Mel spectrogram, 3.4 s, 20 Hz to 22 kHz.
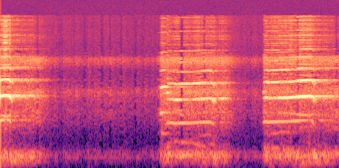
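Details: Northeast Florida bald eagle pair at their nest in the Hamlet at first light, November 2019, greeting on arrival before mating: three bursts of clear, high whistled piping with stacked tones, the last two steady and drawn out.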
